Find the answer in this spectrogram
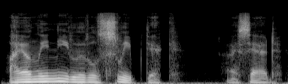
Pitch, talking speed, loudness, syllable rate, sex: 100 Hz, 190 wpm, -15 LUFS, 4.9 syllables/s, male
